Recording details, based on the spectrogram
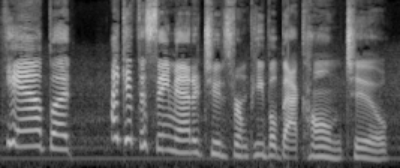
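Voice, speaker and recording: A woman's voice: mid-range voice, huge pitch swings, normal speed, pushed and bright. A woman playing a brash, flippant young woman from the future in a comedy audio drama, with breezy, sarcastic modern slang. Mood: casual, wry.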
